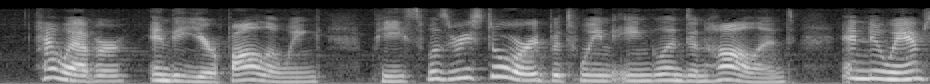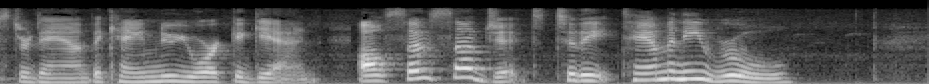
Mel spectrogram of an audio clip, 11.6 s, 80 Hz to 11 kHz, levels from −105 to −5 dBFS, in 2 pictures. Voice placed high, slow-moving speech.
Yes: high, 215 Hz; slow, 130 wpm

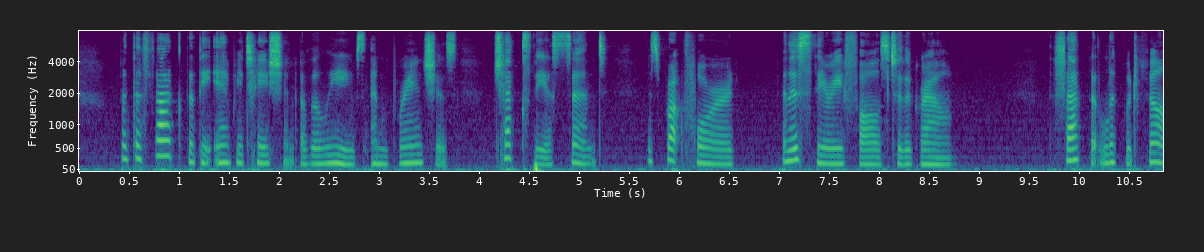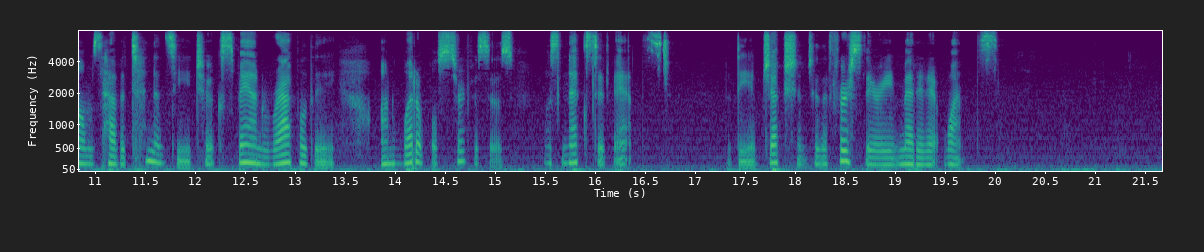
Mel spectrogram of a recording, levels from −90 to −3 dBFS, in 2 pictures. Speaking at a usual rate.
Yes: average, 145 wpm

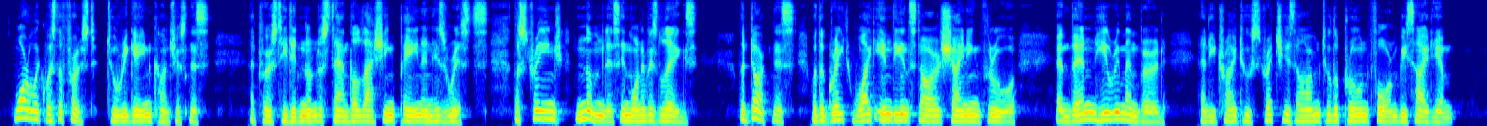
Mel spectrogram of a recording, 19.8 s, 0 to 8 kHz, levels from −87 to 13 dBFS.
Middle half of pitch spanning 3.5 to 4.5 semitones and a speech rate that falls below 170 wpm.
No: narrow, 2.5 semitones; average, 155 wpm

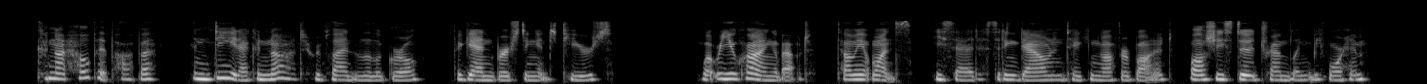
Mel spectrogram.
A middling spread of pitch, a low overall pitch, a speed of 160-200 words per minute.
No: average, 3.1 semitones; high, 225 Hz; average, 175 wpm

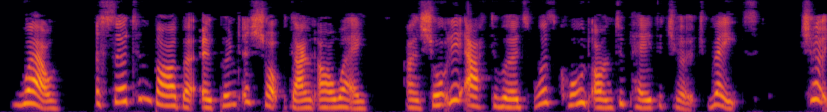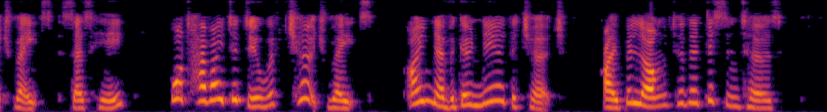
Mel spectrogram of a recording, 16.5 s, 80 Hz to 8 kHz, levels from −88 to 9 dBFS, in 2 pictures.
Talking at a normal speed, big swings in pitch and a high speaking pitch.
Yes: average, 160 wpm; wide, 8.6 semitones; very high, 260 Hz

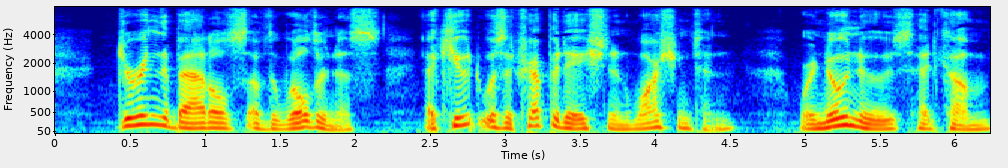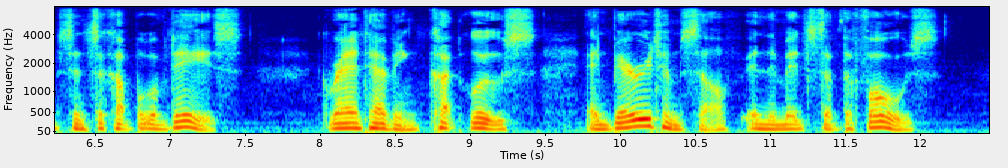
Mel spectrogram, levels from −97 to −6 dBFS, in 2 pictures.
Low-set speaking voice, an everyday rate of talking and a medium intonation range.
Yes: low, 115 Hz; average, 170 wpm; average, 4.1 semitones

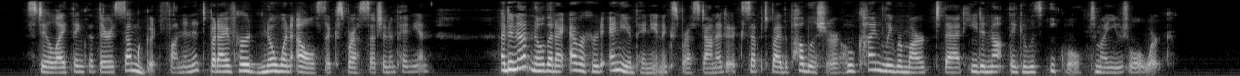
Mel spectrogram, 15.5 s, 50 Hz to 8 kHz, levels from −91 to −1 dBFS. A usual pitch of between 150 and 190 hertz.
No: high, 215 Hz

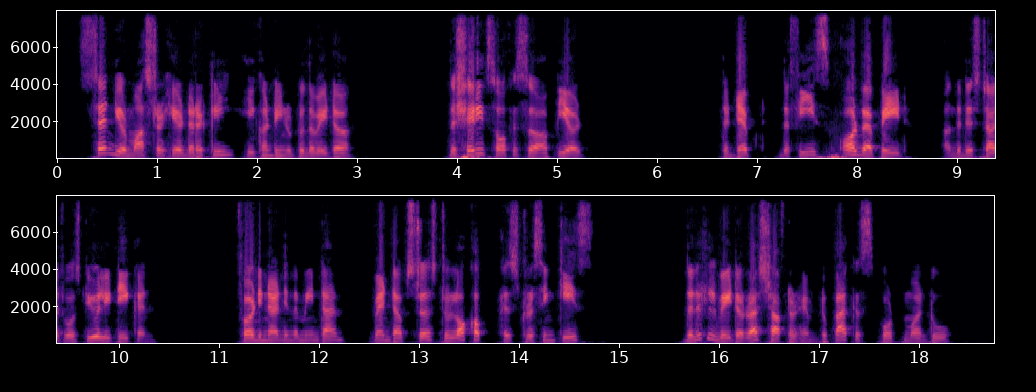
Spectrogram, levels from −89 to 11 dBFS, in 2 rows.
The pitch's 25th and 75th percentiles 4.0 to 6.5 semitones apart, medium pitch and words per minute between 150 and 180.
No: average, 3.2 semitones; medium, 165 Hz; average, 155 wpm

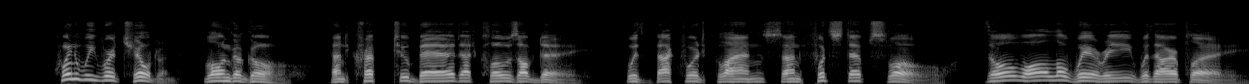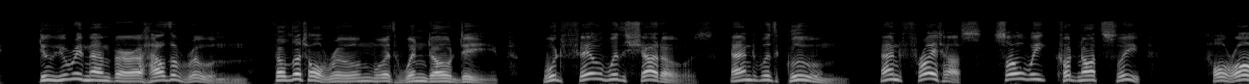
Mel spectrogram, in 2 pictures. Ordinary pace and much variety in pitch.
No: slow, 130 wpm; wide, 7.0 semitones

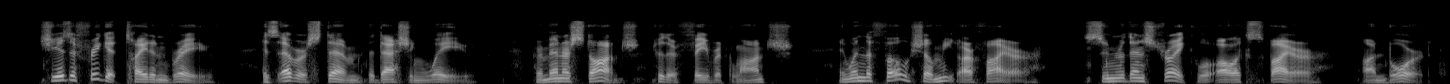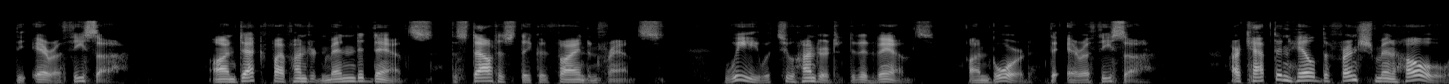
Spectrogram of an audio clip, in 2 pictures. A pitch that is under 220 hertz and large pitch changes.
Yes: medium, 140 Hz; wide, 6.7 semitones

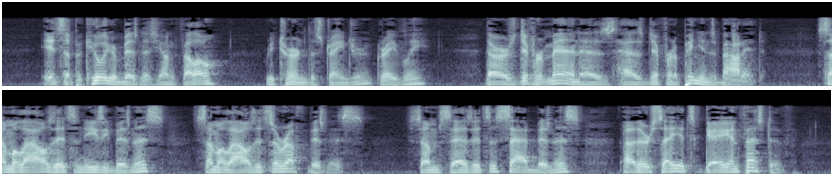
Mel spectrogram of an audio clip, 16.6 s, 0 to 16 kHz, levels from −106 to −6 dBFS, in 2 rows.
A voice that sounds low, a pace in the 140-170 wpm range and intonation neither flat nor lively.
Yes: low, 100 Hz; average, 155 wpm; average, 4.5 semitones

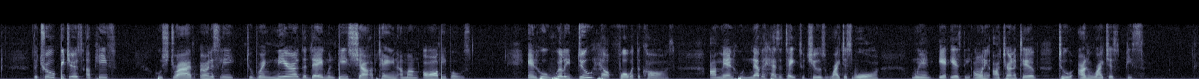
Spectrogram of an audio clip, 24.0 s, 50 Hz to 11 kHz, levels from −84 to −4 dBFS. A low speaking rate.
Yes: slow, 115 wpm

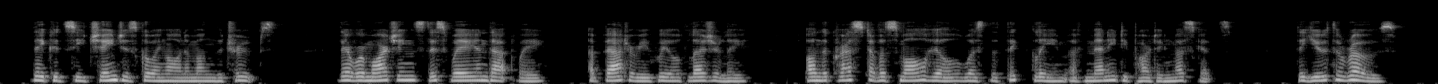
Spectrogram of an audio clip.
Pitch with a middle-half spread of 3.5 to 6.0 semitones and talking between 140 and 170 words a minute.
No: average, 2.7 semitones; average, 165 wpm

